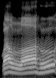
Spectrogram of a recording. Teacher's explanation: Allahnya dibaca tebal karena harokat di depannya fathah. Lam fathah berdiri mat tabi'i.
